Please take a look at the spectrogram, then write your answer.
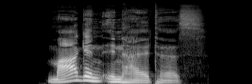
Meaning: genitive singular of Mageninhalt
- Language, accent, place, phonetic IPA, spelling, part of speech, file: German, Germany, Berlin, [ˈmaːɡŋ̍ˌʔɪnhaltəs], Mageninhaltes, noun, De-Mageninhaltes.ogg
